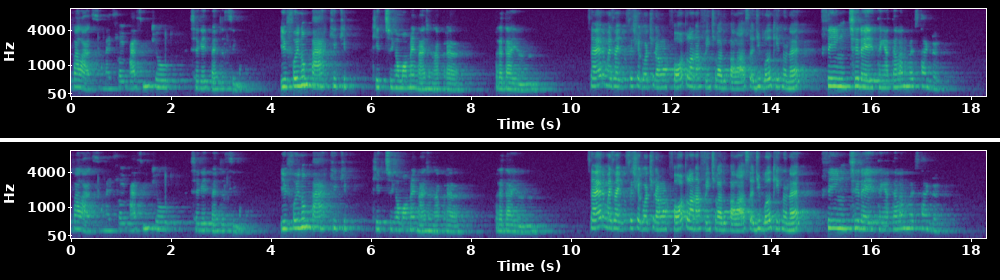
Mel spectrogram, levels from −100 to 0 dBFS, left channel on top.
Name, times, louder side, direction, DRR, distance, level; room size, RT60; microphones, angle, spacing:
voice 1, 0.0-2.0 2.4-3.5 4.2-5.6 6.0-7.8 8.5-9.4 15.0-17.4, left 3 dB, 90° left, 6 dB, 1.9 m, -30 dB
voice 2, 10.4-14.6, right 3 dB, 25° right, 8 dB, 1.1 m, -27 dB
22.0 x 18.5 x 9.2 m, 1.3 s
head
